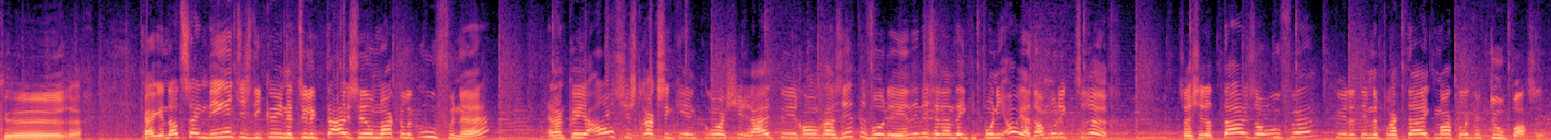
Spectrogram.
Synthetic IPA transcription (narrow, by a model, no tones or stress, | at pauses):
køːrə̰χ | kɛjkɛndɑtsɛjndɪŋəcəsdikɵnjənatyːlək̚tœɥsɦɪəlˠmɑkələkufənəɛ | ʔɛndɔnkønjəɑlˠsjəstrɑksənkɪːrənkroʃjərɛjtkønjəχəʋoːnχaːnzɪtəvʊːɹdəɦɪndərnɪs̬ɛndɔndɛŋk̚tdiponioːwjaːdɔnmutɪk̚tərøχ | døsɑlsjədɔtːœɥsʋɔlˠufən | kønjədɔtɪndəprak̚tɛjkmɑkələkəɹtupɑsə̰n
